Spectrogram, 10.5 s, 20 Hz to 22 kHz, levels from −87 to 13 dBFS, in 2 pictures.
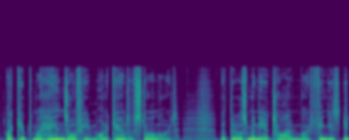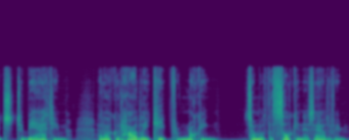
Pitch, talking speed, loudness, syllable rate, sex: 95 Hz, 210 wpm, -18 LUFS, 5.3 syllables/s, male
